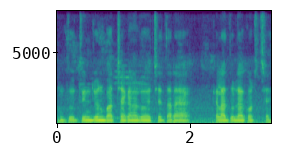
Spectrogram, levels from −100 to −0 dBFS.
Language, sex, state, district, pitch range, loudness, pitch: Bengali, male, Tripura, West Tripura, 110-115 Hz, -18 LUFS, 115 Hz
